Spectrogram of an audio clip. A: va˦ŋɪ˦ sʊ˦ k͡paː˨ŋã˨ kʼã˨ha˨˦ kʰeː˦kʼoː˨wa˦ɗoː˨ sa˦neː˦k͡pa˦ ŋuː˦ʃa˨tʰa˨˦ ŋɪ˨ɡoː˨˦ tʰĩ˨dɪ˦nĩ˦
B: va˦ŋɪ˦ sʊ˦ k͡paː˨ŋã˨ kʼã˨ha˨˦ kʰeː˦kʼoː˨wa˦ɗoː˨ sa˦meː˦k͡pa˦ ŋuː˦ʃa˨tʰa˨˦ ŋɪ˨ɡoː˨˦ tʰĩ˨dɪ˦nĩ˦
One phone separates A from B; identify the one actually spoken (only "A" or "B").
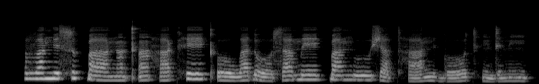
B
